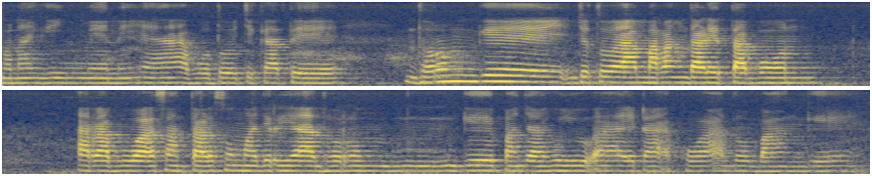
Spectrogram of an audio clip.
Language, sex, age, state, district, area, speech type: Santali, female, 45-60, Jharkhand, Bokaro, rural, spontaneous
